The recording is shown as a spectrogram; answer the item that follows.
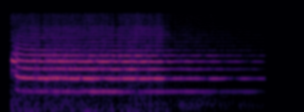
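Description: A single held, buzzy tone that starts abruptly with a slight upward slide and holds one steady pitch, then fades away over its second half.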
